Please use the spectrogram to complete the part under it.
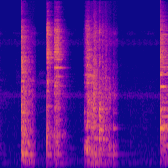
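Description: Bhuna khichuri is stirred in a metal cooking pot, then the pot is covered with its lid. Separate bursts of clanking and scraping ring out close by, with short silences between them.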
